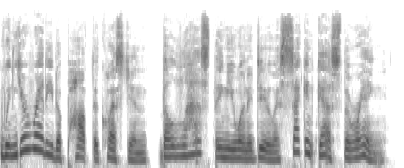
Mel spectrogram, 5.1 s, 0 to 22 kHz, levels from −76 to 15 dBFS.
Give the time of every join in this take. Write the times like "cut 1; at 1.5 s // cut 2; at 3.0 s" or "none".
none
